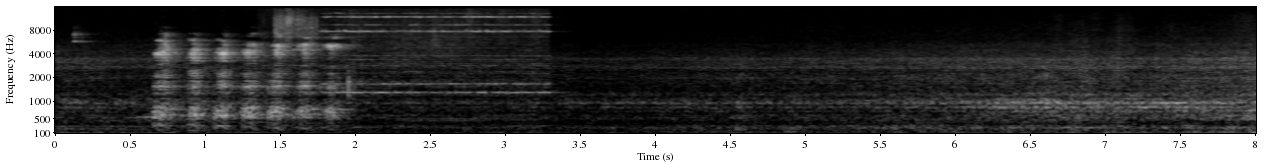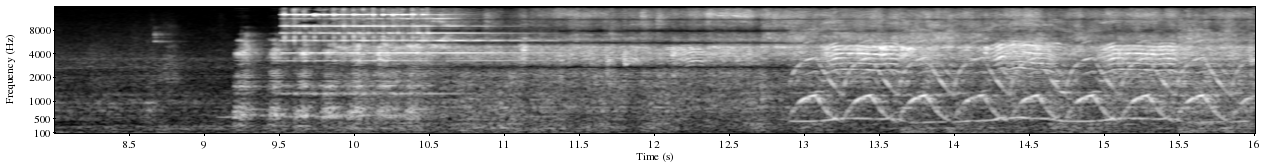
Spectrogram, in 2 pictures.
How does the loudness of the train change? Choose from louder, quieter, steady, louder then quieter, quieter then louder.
louder.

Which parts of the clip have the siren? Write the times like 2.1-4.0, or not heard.
12.9-15.9.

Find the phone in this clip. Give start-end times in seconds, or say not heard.
1.4-3.3, 9.5-11.4.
